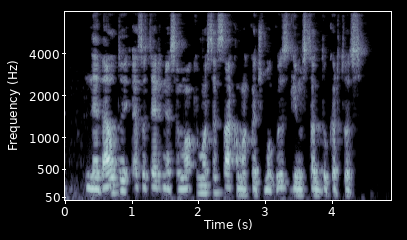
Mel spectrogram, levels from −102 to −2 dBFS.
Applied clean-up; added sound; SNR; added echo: classical method Wiener filter.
